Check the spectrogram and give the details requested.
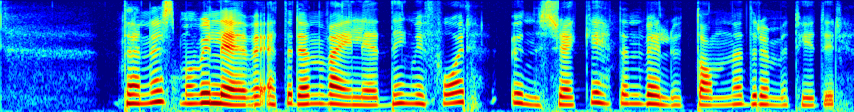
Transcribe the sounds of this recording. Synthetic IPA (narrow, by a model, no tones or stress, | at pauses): d̪̥æɳəsmɔʋɪːleːʋəʔɛt̪ːəɖɛnʋæɪleːd̪nɪŋʋɪːfoːɾ | ʔʉnʃɛːkəd̪ɛnʋɛlʉːt̪̚d̪ɑnənəd̪ɾœmːət̪ʰyːd̪əɾ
